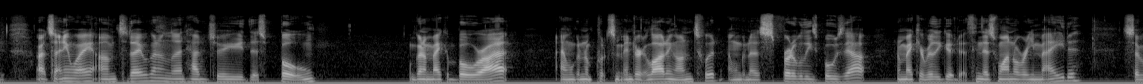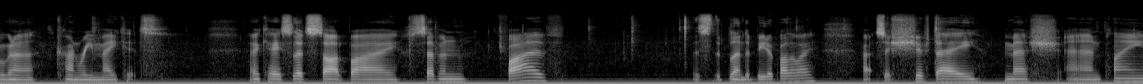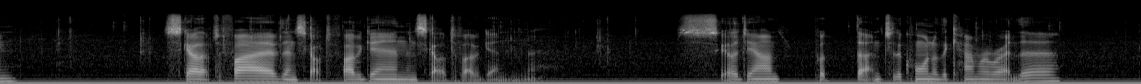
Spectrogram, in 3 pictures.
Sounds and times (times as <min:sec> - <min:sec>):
Speech: 0:00.0 - 0:03.2, 0:04.1 - 0:13.2, 0:13.9 - 0:17.1, 0:18.3 - 0:23.1, 0:24.5 - 0:28.4, 0:29.6 - 0:33.5.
